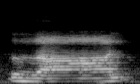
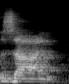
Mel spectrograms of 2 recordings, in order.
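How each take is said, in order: First: It begins with a 'th' sound, tongue between teeth. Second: It begins with a plain 'z' sound. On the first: The speaker calls it right. "you put of your tongue between of your teeth and then you say of this letter Zal" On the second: The speaker calls it wrong. "not Zal"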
